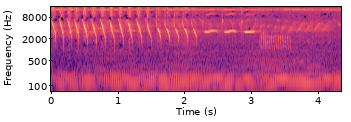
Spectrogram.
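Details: Energetic 'gacor' canary repeats a steady rapid series of high down-slurred notes, about five per second, then drawn-out whistles and a short buzzy burst, over low background hum.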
